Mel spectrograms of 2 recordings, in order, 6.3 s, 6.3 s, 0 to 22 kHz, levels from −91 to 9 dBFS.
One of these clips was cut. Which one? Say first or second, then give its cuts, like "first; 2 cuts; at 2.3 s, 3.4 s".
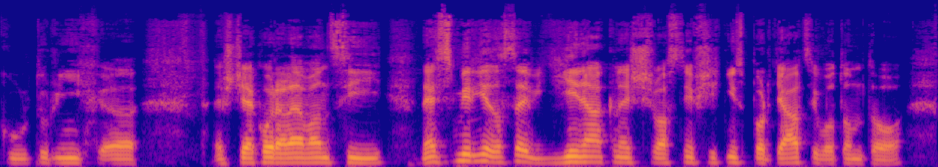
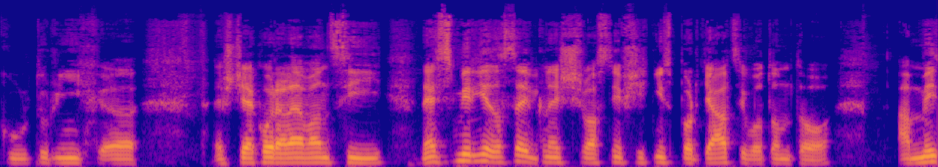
second; 1 cut; at 3.6 s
